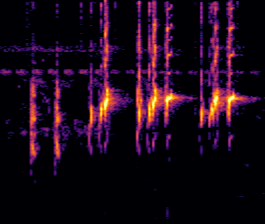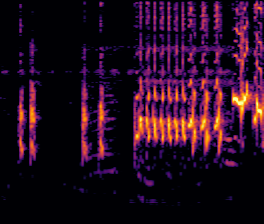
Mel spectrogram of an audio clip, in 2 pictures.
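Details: Breeding-condition sooty-headed bulbul in full song, used to coax lazy bulbuls into singing: spaced bright chirps and slurred notes, ending in a fast chattering run of about ten rapid notes and a rising whistle.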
